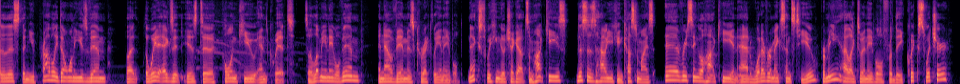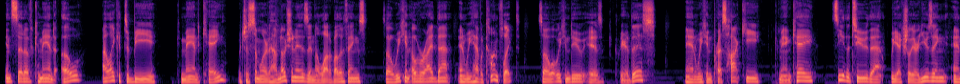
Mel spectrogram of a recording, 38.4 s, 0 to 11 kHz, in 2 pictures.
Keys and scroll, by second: 3.2 shift+;, 3.5 q.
